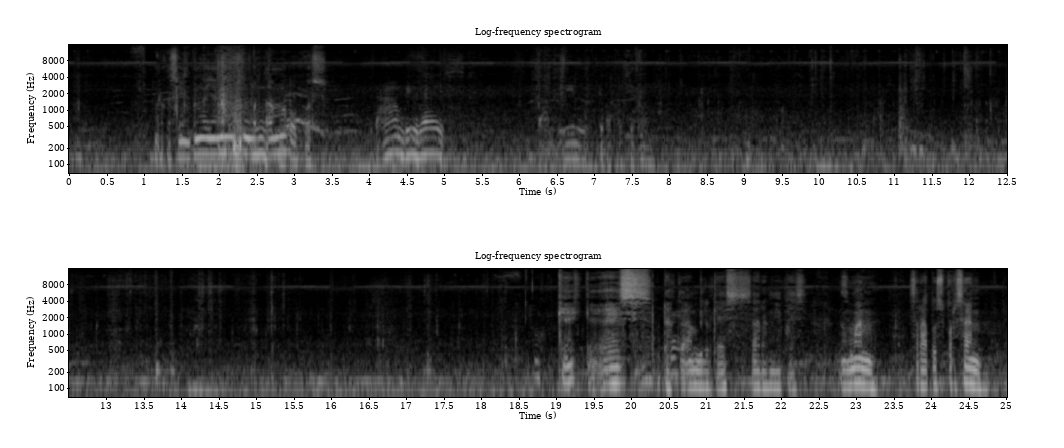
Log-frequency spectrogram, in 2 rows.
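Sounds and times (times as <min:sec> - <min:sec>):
faint high whine: 0:00.0 - 0:25.0
gloved hands rustling and scraping: 0:04.9 - 0:19.0.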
